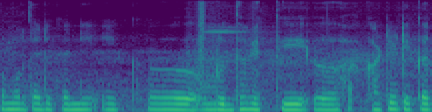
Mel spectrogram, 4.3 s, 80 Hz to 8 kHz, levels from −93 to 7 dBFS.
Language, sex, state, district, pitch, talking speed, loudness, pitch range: Marathi, male, Maharashtra, Pune, 155 Hz, 140 wpm, -31 LUFS, 150-155 Hz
